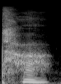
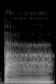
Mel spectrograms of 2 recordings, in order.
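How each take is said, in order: First: The consonant is released with a strong puff of air. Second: The consonant is released without a puff of air. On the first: "有気音でやってみると" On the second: "タの無気音は"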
